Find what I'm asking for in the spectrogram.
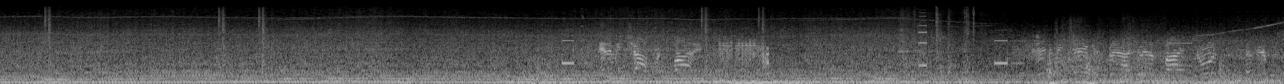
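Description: Helicopters drone steadily in Battlefield 4 as a player in a boat shoots them down, with scattered sharp bursts of action sounds over the constant engine hum.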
